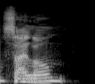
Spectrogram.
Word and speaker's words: Siloam: Of course, we've hosted radiothons here on 680 CJOB over the years to help Siloam Mission. Am I saying that right correctly now? – Siloam Mission.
